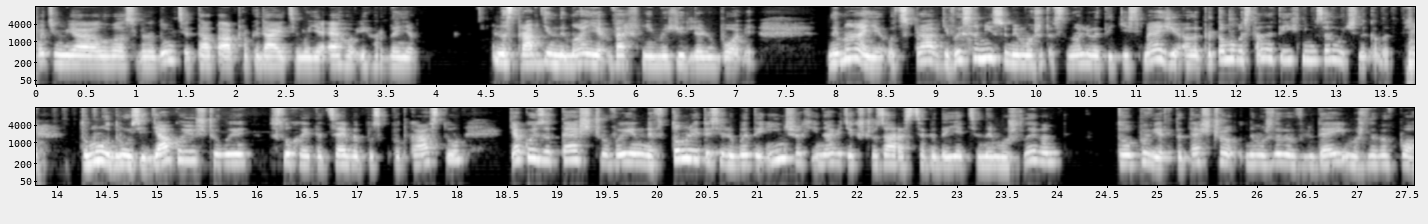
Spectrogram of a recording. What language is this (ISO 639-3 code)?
ukr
